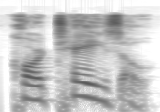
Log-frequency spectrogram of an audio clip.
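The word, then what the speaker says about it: χορτάζω: And if you're writing it down, cortezo is spelled C-H-O-R-T-A-Z-O. Cortezo.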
